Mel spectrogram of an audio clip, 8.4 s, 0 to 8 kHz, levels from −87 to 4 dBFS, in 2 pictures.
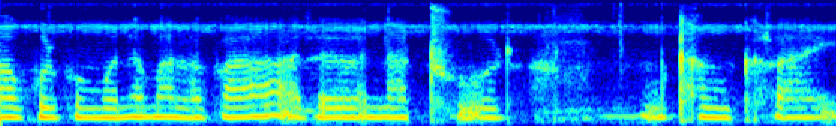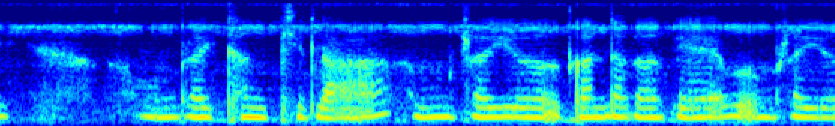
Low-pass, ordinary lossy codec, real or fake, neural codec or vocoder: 7.2 kHz; none; fake; vocoder, 22.05 kHz, 80 mel bands, HiFi-GAN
